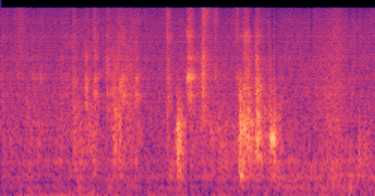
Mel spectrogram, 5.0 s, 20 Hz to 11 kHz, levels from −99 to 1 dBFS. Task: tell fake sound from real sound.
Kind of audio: fake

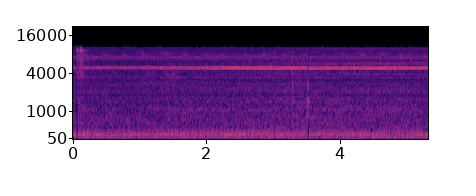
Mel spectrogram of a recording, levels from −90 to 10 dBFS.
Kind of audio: real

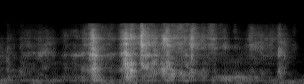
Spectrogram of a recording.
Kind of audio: fake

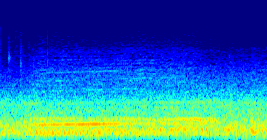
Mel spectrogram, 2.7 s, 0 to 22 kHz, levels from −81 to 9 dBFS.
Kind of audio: real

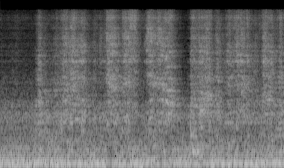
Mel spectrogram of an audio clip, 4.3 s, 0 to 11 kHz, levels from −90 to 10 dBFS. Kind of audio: fake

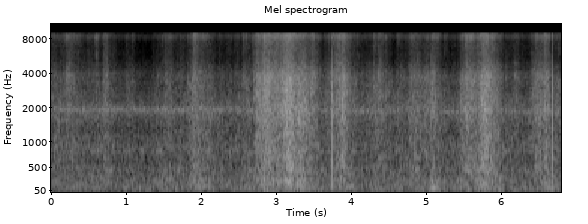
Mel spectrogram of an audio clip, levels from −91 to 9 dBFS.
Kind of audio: fake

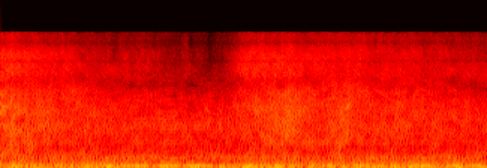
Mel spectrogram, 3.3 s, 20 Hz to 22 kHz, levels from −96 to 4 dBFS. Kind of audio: fake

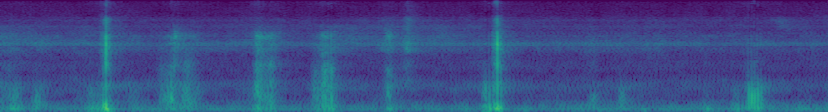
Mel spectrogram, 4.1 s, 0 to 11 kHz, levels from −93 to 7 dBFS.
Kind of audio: fake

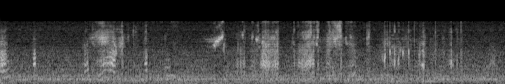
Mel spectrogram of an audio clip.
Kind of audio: fake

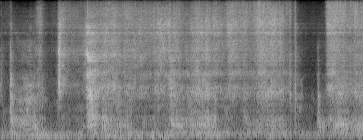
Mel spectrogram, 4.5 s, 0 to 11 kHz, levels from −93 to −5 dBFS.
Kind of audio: fake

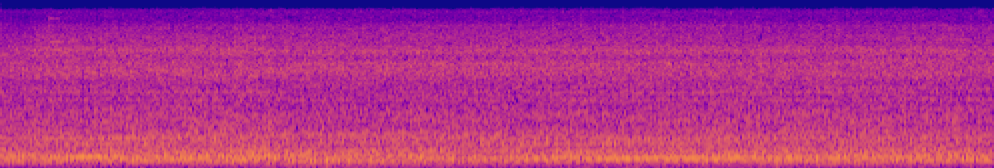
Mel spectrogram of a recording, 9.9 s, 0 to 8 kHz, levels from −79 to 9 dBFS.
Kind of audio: real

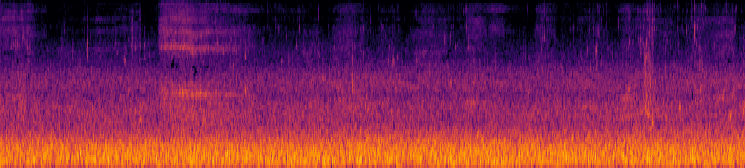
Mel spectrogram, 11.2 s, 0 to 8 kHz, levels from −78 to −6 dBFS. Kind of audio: real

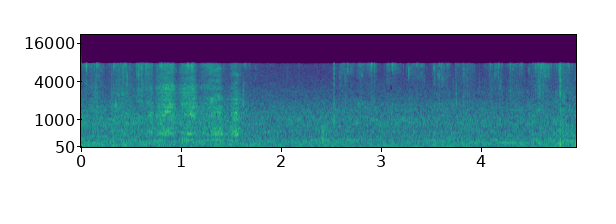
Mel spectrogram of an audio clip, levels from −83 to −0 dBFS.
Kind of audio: real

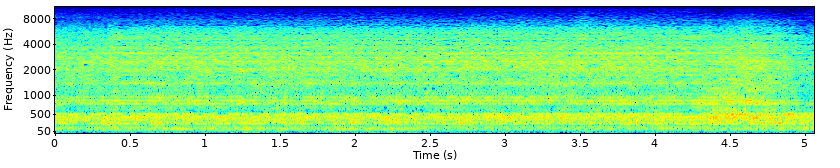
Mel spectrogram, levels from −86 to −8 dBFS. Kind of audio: fake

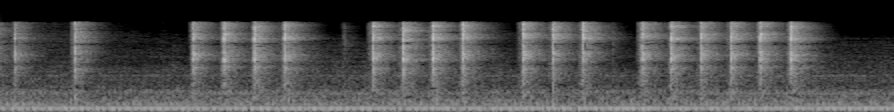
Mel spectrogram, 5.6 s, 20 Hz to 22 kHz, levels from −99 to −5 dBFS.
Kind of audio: real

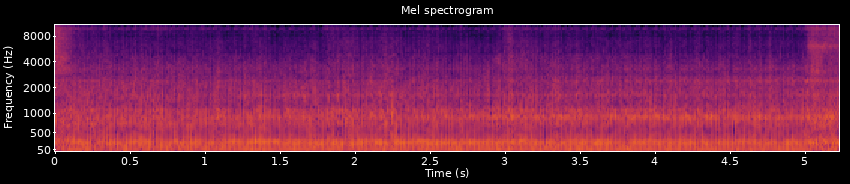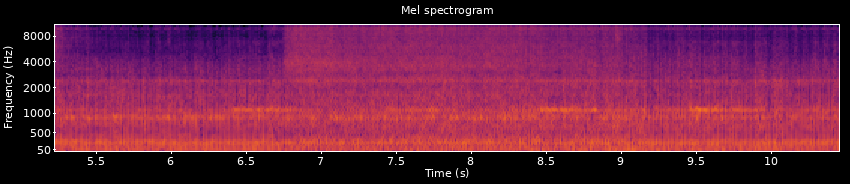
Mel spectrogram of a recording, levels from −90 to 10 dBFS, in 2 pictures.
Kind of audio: fake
